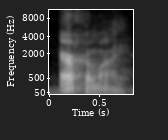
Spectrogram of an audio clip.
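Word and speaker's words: ἔρχομαι: Erchamai. Er-cha-mai. So there are 3 vowel sounds, 3 syllables. Er-cha-mai.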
